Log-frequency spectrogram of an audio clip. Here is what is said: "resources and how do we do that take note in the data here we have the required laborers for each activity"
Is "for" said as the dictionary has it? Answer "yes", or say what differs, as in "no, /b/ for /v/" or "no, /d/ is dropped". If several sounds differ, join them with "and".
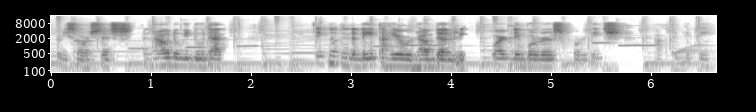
yes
